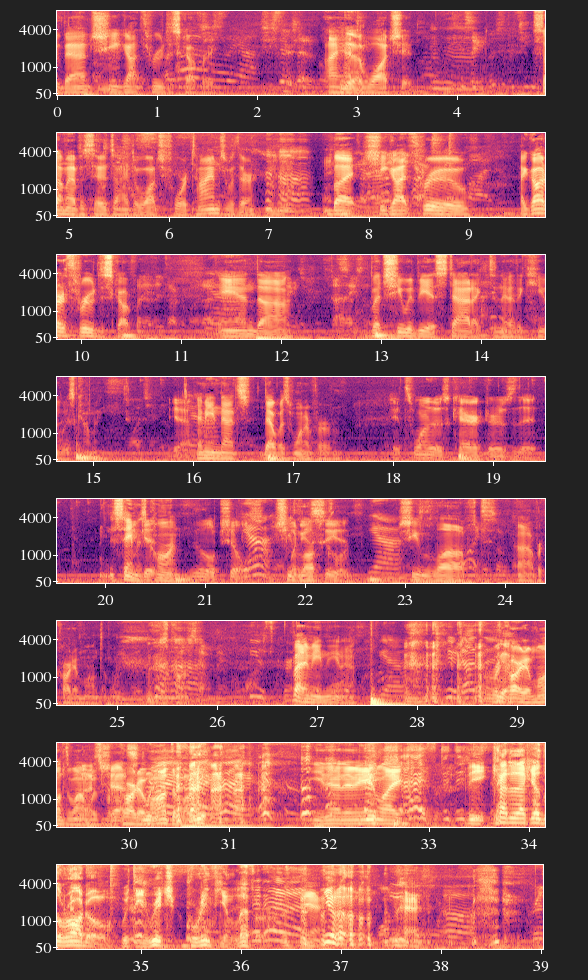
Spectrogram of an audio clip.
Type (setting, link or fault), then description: setting, busy venue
